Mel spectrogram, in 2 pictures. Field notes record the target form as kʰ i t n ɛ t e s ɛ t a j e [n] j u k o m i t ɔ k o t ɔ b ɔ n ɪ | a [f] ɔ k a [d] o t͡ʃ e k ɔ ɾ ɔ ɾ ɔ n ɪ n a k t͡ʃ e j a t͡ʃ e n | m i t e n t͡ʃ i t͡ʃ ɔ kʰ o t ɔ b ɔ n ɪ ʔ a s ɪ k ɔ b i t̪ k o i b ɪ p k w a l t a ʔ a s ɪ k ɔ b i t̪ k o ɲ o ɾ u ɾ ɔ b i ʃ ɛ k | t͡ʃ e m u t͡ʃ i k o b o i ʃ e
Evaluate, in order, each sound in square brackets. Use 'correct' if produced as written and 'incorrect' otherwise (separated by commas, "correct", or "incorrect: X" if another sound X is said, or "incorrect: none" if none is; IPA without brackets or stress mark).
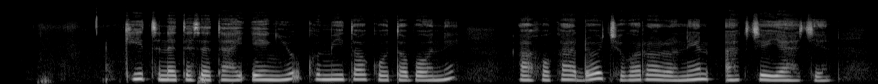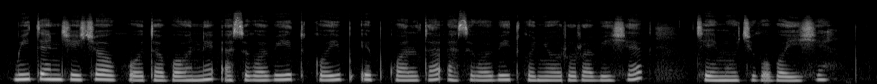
incorrect: ŋ, correct, correct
